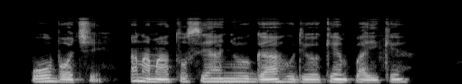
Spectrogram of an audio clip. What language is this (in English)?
Igbo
